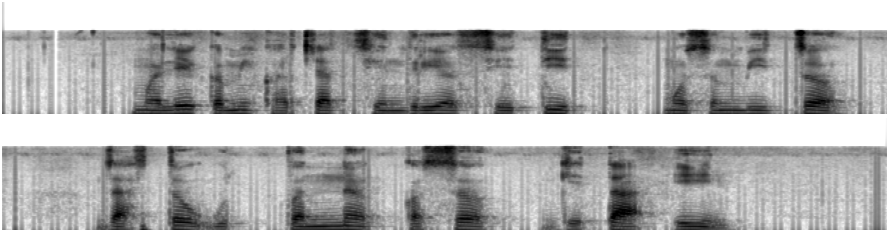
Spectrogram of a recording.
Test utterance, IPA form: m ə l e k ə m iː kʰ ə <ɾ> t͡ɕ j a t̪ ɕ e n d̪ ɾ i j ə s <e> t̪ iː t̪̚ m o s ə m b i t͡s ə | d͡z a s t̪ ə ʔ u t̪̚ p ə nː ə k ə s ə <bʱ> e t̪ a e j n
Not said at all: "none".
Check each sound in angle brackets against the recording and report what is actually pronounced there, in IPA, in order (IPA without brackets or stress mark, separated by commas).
ɾ, e, ɡʱ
